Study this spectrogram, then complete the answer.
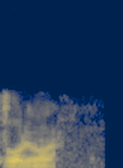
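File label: Sheriff's Office Dispatch; WSO DISP 3; wake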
